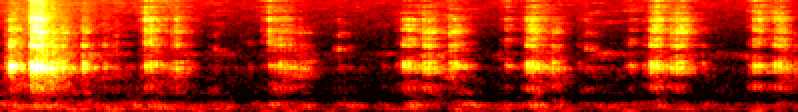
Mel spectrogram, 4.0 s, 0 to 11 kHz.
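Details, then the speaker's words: Ceiling fan wobbling at speed: squeak about every 0.6 seconds, once per turn, over a low motor hum; traced to an out-of-balance blade, fixed by balancing it. "so in this video I'm going to try to make this fan stop squeaking it's really noisy I'll cut the video here where you can hear it as it starts"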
